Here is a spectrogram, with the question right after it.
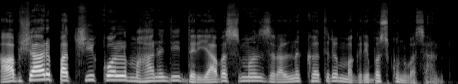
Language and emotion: Kashmiri, neutral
